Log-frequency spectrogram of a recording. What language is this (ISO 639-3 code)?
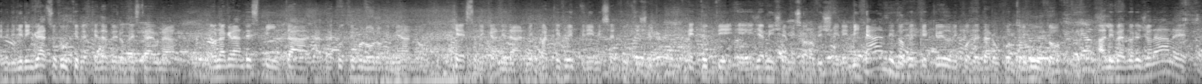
ita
